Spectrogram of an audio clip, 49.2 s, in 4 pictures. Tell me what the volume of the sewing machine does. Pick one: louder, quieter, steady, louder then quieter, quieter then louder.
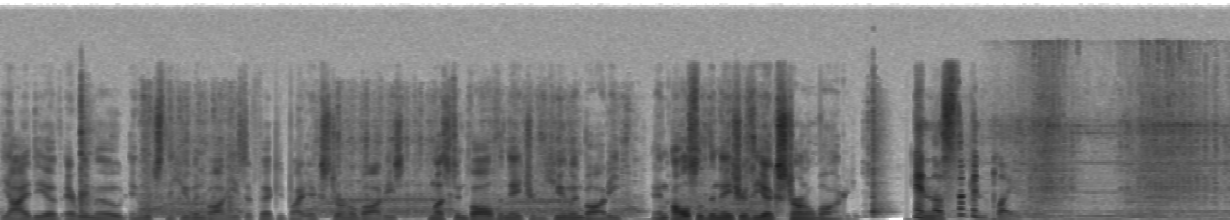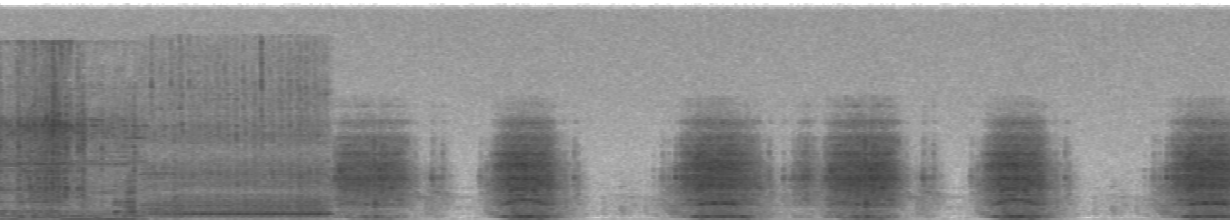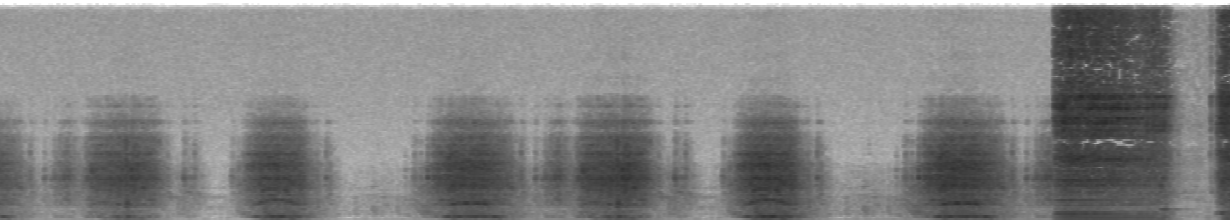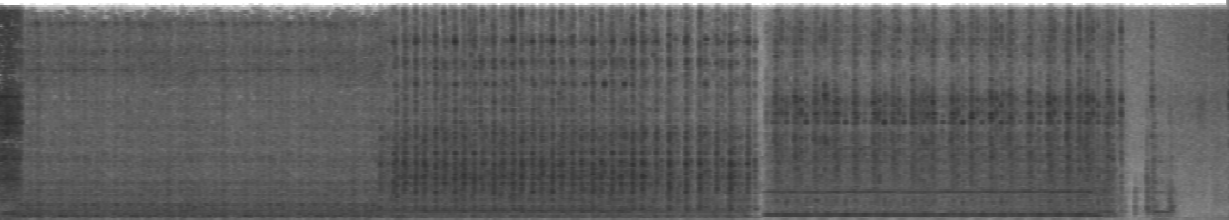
louder.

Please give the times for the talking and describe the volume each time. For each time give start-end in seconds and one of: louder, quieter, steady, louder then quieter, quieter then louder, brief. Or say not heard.
0.0-8.4 louder
9.2-10.2 brief.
